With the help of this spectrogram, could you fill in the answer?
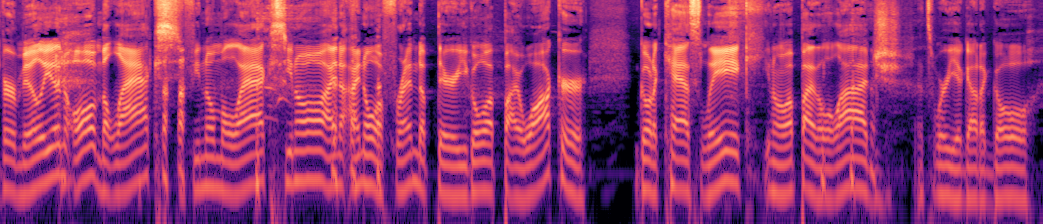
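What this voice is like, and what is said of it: Put-on friendly regional accent. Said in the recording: “Something about that accent... It's a friendly accent.”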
